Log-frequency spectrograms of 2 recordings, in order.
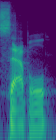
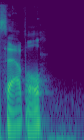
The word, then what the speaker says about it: Sable: Or maybe it's Sable. I think it's actually pronounced Sable. Yeah, if it was Sable, it would be E before the L, not after.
